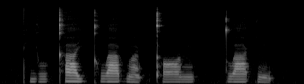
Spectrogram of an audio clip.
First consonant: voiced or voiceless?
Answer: voiceless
